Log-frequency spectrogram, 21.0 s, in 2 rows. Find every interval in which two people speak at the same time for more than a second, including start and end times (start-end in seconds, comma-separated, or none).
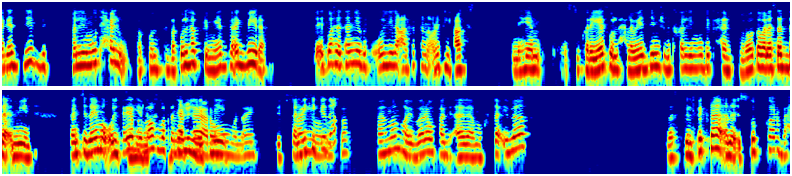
12.1-13.6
